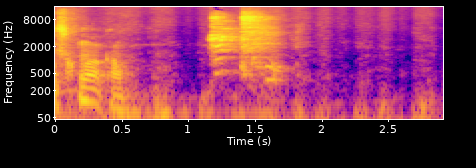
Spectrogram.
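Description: A person sneezes in a Russian-language conversation; after a bit of speech comes a sharp, breathy sneeze burst, close and fairly loud, followed by quieter talking.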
